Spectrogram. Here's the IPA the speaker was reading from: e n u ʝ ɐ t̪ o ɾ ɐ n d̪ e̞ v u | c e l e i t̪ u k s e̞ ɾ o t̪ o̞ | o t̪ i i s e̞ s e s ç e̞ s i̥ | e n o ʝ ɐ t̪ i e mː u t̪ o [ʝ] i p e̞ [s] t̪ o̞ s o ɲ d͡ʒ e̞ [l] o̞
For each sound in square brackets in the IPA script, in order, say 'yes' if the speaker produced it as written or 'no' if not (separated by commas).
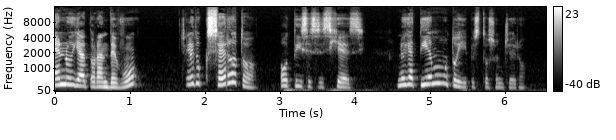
no, yes, no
